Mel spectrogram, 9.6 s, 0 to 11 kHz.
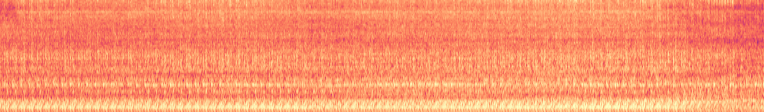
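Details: Twin-turbo V8, first start after conversion, oil pressure near 70 psi, head gaskets done last year: loud lumpy idle with rhythmic skipped beat in exhaust pulses; back cylinder dead; misfire.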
